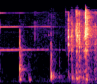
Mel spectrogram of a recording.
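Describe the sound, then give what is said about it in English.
A telephone rings with a steady, high-pitched tone, interrupted by a few sharp clunks and knocks before a burst of rustling clatter takes over. “That ringing noise is back in my skull. You're a ham bone. That's the telephone.”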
